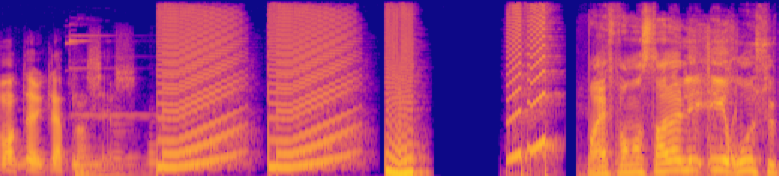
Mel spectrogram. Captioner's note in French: effets sonores Mario au hasard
